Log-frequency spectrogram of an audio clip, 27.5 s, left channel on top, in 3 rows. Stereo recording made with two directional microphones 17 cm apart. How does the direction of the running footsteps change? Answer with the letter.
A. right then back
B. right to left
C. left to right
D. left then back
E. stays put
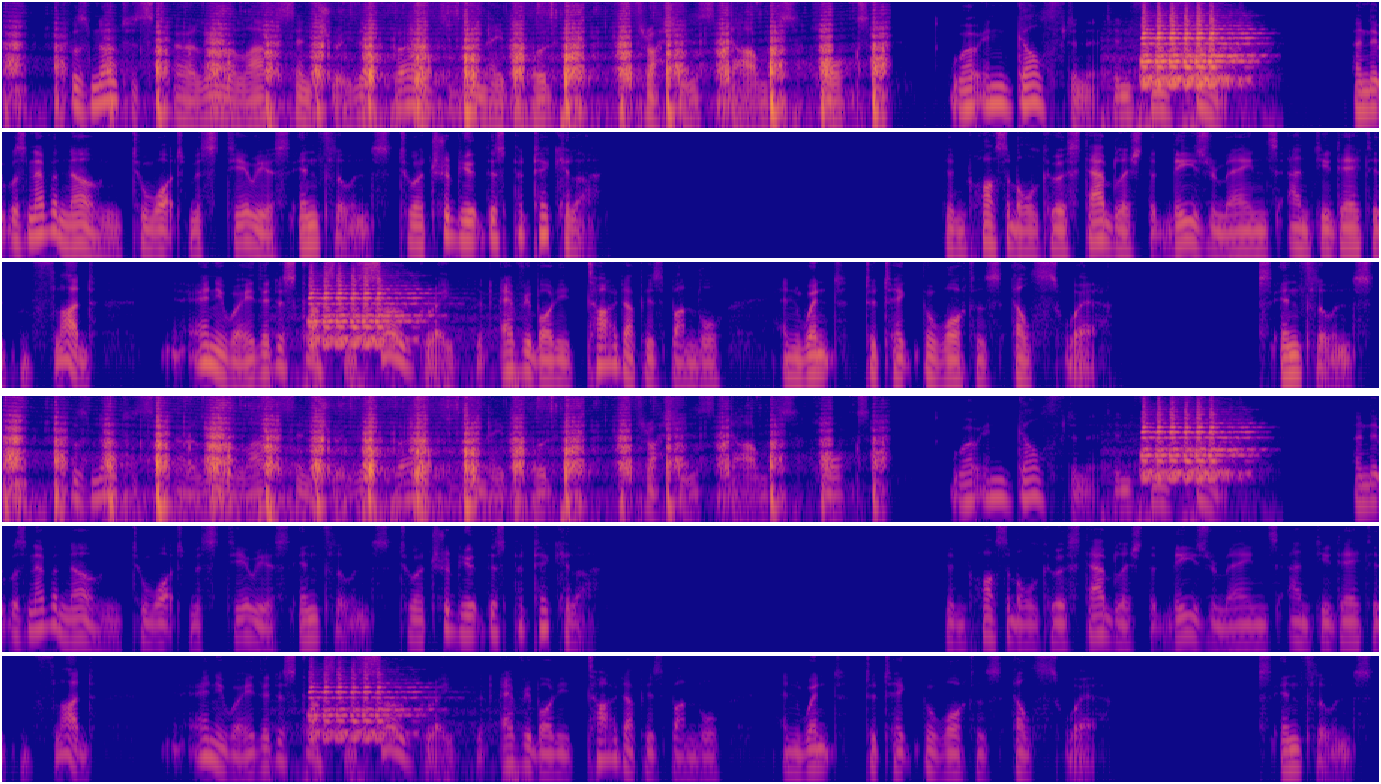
B.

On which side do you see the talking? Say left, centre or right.
left.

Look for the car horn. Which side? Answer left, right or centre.
left.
